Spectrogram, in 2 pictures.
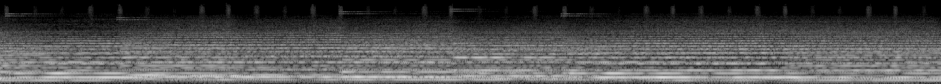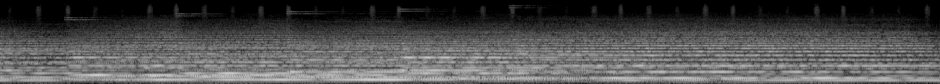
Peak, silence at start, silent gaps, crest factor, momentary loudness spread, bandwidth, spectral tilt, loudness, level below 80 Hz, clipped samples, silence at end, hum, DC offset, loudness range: -4 dBFS; 0 s; none; 14 dB; 5 LU; 16.5 kHz; -5.5 dB/octave; -17 LUFS; -58 dBFS; under 0.1%; 0 s; none; under 0.1%; 2 LU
